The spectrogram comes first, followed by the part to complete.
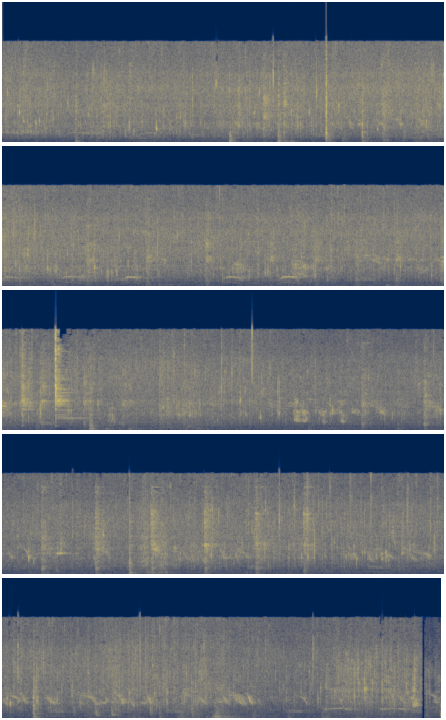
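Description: Masala-coated cauliflower deep-frying in hot oil in a wok: a steady sizzle, with occasional clinks and scrapes of a metal slotted spoon and a perforated steel strainer against the pan.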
